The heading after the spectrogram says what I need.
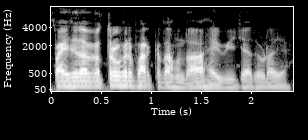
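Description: A man's voice: on the low side, fairly even intonation, very fast, sharp tone. A man with a Punjabi accent talking casually and playfully in a village vlog, teasing the people around him. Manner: playful, teasing with friends and children. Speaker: vlogger.

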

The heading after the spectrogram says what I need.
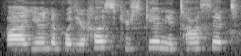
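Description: A woman's voice: high-pitched, fairly even intonation, brisk, a little hiss or hum, low-quality recording. A middle-aged woman, chatting folksily to viewers while demonstrating a recipe in her home kitchen, recorded on a camera close by on the counter. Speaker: home cooking vlogger. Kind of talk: casual cooking demonstration.

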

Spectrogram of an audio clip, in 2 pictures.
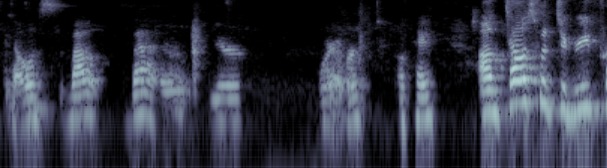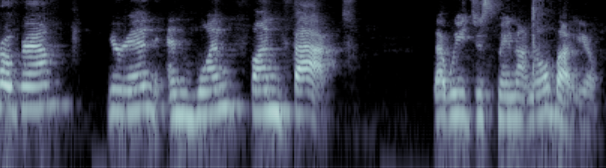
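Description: A middle-aged seminary instructor teaches and leads prayer in a large classroom with a drop ceiling, friendly and animated, gesturing with her hands. Her voice is fairly high and slightly rough. A camera on the table below her captures it, and the audio quality is poor.

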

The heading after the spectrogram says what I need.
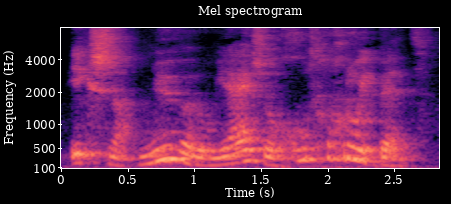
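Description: A woman's voice: fairly low pitch, sing-song, a little slow, mellow. A woman doing a jolly, teasing male doctor. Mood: kind, teasing. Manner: playful, teasing. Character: friendly male doctor, gently joking with a small child. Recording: very echoey room, voice far from mic.

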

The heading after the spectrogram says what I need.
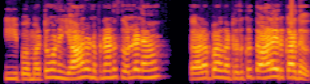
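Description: A man playing a tough young caterer who talks in a blunt, commanding way and is quick to threaten. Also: very high voice, fairly even intonation, no echo, phone-quality sound.

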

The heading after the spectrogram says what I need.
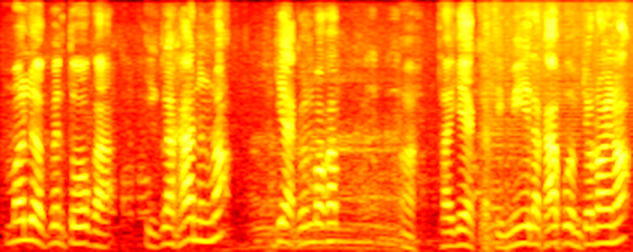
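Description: This is a man with a rather high voice and an Isan accent. He delivers live sales commentary, repeating prices and urging viewers to take a look. Faint outdoor market noise runs behind him. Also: fast talker. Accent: Isan (northeastern Thai). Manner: repetitive sales patter addressing viewers. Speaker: cattle market video host.

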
